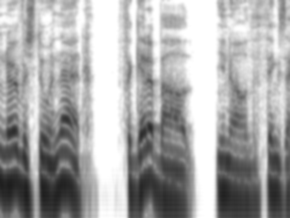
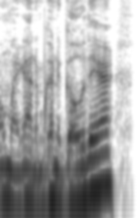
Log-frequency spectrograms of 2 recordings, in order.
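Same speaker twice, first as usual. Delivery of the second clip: put-on nervous, panicky voice. Retelling how scared recruits reacted to their assignments: imitating a nervous cop.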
